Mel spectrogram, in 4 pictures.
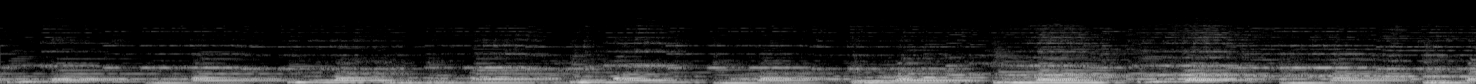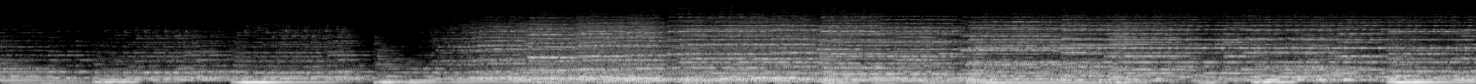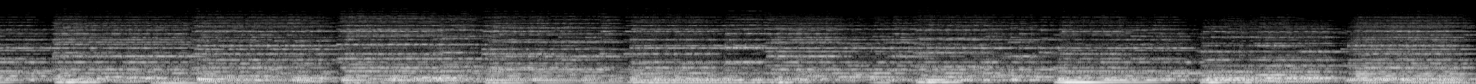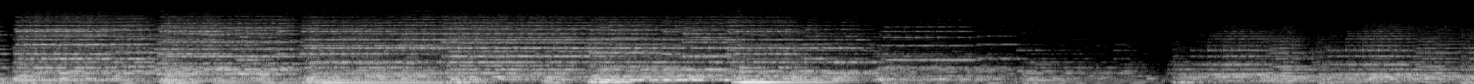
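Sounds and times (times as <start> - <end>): tremolo-picked string melody: 0.0 - 59.0.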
